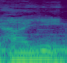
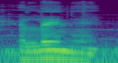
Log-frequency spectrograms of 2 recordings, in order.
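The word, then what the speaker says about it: Helene: Even if we could, it would bring me straight to Hyen or Mars. Not places I want to be. He also says hyen instead of heleni.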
